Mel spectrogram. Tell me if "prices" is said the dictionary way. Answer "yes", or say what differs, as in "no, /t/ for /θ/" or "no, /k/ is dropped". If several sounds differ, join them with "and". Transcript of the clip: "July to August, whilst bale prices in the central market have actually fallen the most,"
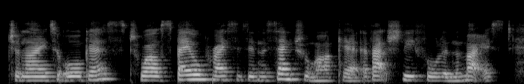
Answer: yes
